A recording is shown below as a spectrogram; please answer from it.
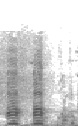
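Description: Two loud, close duck quacks near a small cabin in the forest, each a short harsh burst, followed by softer, fainter bird calls with no talking.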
